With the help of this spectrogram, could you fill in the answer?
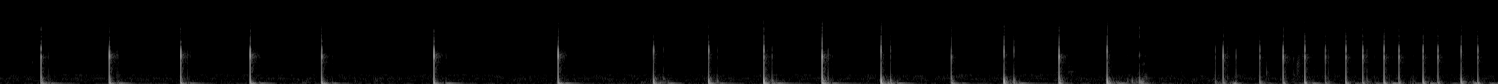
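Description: Short fingernails and fingertips tap on the screen bezel and upper half of an open red Game Boy Advance SP, a small hollow plastic handheld console, with one hand resting on the D-pad. About 32 quick, dry clicking taps sound with a hollow knock and die away almost instantly. They come at a slow, even pace and then speed up into a denser run near the end.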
